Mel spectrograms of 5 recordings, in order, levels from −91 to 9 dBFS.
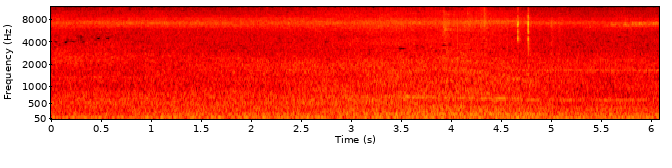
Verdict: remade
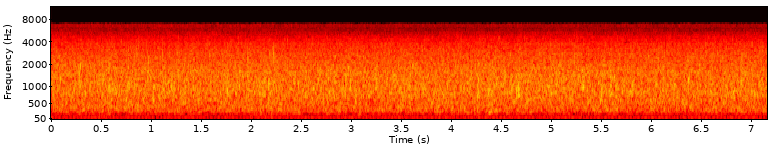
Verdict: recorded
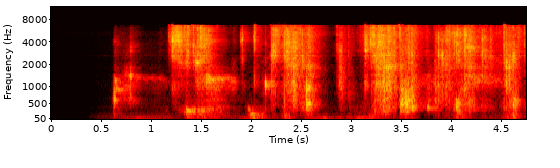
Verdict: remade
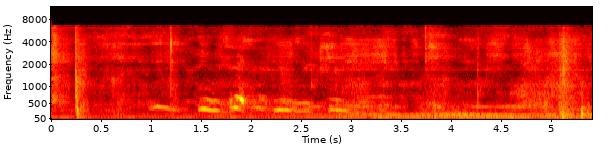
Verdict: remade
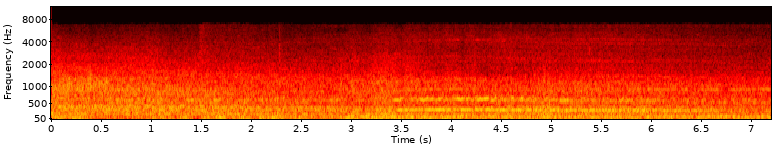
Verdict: recorded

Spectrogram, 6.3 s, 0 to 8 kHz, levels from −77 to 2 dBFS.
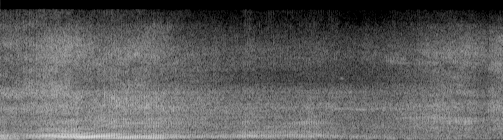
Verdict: recorded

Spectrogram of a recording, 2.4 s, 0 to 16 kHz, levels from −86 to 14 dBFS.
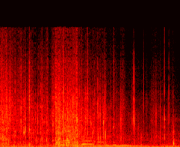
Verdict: remade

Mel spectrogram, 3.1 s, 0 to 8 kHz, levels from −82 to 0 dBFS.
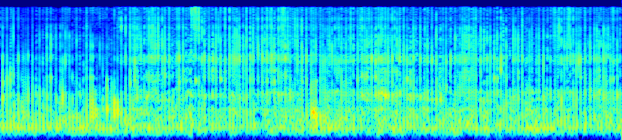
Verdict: remade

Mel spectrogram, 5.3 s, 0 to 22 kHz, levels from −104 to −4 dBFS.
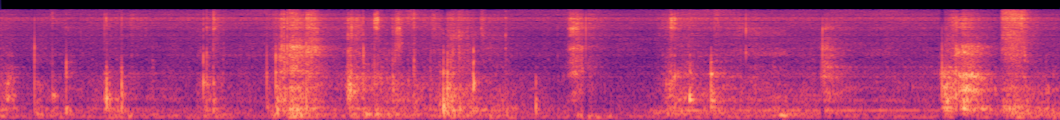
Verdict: remade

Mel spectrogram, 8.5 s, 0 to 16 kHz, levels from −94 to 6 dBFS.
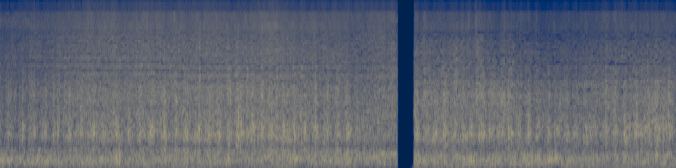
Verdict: recorded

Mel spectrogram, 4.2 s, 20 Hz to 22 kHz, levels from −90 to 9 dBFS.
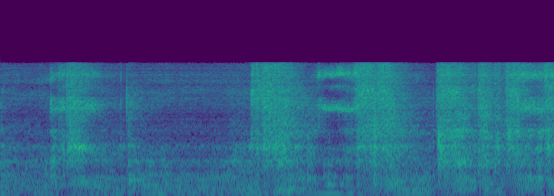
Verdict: remade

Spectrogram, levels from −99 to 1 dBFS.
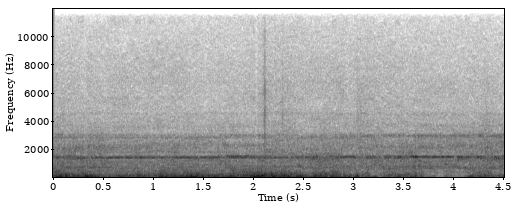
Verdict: remade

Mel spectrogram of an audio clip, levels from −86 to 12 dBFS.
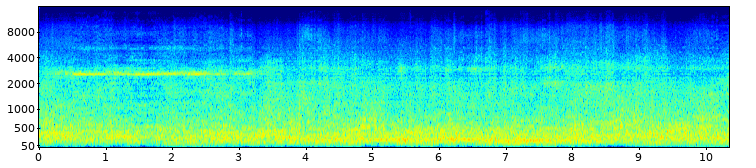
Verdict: remade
